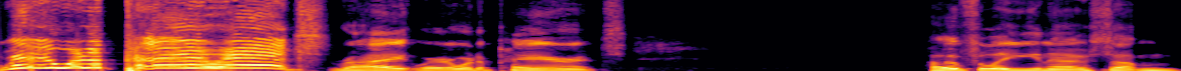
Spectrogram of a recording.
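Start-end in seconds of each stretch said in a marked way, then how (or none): 0.0-1.6 high, swooping put-on woman's voice. Talking about a couple with a big age gap, react in your best Nancy voice. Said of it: "like in my best Nancy voice".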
